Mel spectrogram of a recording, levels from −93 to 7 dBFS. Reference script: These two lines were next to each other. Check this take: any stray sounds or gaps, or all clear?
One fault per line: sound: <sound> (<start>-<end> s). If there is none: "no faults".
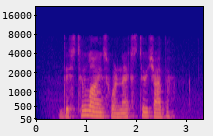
no faults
